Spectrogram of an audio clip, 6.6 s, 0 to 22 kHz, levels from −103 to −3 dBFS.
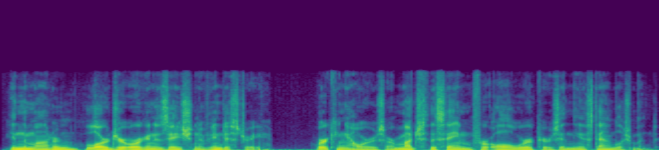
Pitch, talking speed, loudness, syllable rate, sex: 95 Hz, 175 wpm, -17 LUFS, 5.5 syllables/s, male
